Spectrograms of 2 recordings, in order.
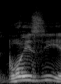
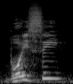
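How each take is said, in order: First: It is said the way non-locals pronounce it. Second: It is said the way locals pronounce it. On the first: The speaker calls it wrong. "The locals do not pronounce it as Boise" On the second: The speaker calls it right. "It's Boise"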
